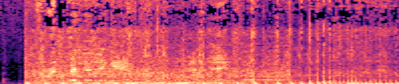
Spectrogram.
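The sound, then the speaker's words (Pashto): Engines of motorcycles ridden by a group of touring riders give a steady, low, throbbing rumble. Toward the end it breaks into a rapid, uneven pulsing as the revs change. “دا په چرڅد کې موټر سایکل سوار سیلانیان دي.”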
